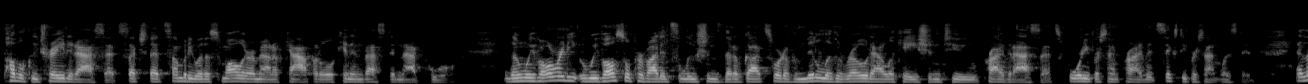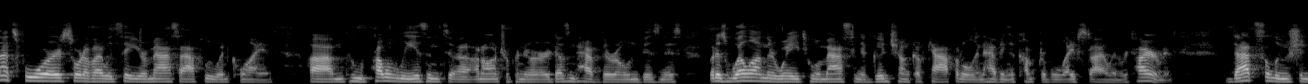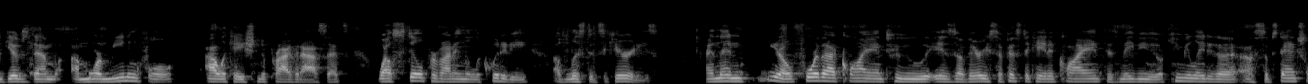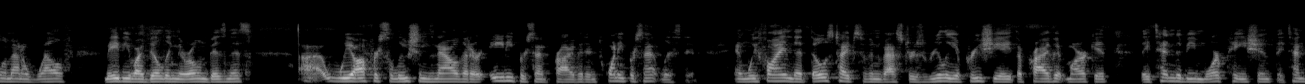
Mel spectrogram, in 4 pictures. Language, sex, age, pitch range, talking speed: English, male, 30-49, 125-145 Hz, 190 wpm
